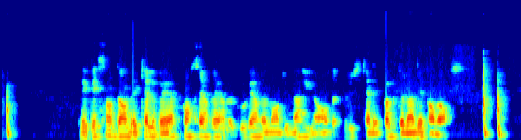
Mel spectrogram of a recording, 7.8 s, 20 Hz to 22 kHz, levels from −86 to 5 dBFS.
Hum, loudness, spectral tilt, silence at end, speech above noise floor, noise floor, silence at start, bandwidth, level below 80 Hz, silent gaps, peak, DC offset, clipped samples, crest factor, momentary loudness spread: none; -19 LUFS; -10.5 dB/octave; 0.25 s; 62 dB; -80 dBFS; 0.1 s; 5.8 kHz; -60 dBFS; none; -2 dBFS; under 0.1%; under 0.1%; 18 dB; 10 LU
